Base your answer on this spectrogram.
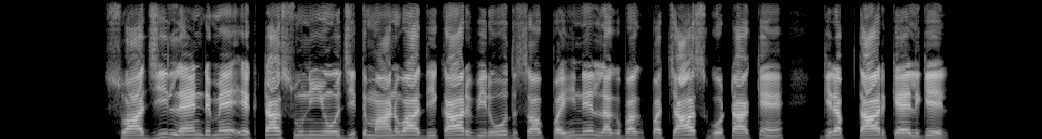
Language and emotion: Maithili, neutral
